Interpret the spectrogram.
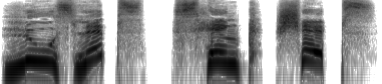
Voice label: Female Troll; Hooktusk

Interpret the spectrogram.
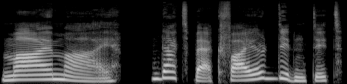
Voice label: Female Draenei, Loss

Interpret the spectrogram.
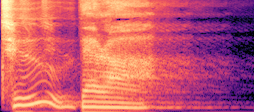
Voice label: Female Dragon

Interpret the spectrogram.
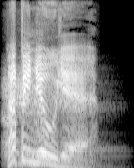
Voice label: Male Mogu HAPPY NEW YEAR LUNAR

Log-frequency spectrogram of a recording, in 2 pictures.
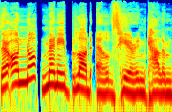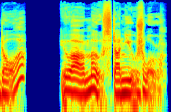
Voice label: Female Tauren; Helka; Valeera

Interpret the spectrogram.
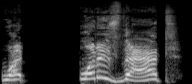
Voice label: Male Tauren; Story Hero Guff; Story Guff Pre Mission7

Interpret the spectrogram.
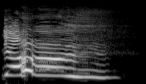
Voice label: Male Blood Elf Death

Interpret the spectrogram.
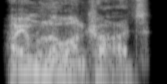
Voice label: Male Lich Low Cards

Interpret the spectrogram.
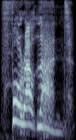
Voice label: Female Night Elf Attack

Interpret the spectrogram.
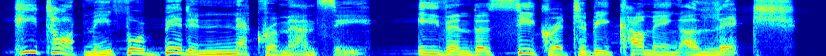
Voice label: Female Undead

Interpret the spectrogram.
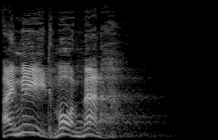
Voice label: Male Titan Forged Emote error need mana

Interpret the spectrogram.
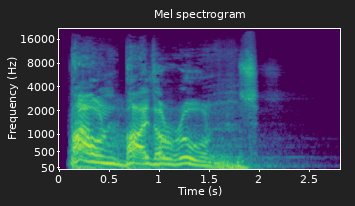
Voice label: Male Eternal One Attack

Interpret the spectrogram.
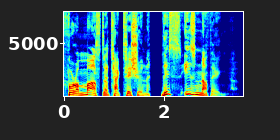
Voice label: Male Blood Elf Play

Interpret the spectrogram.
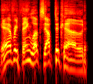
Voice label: Male Goblin Play

